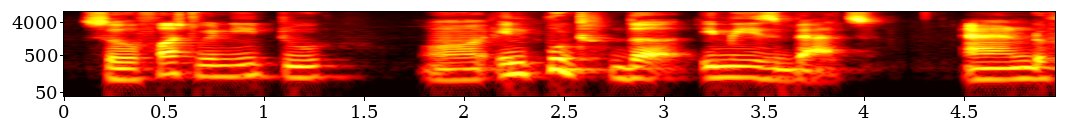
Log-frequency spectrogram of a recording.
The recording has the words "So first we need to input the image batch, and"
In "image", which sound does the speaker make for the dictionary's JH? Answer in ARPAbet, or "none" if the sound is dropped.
Z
